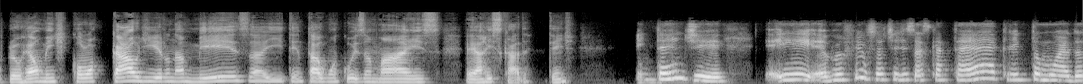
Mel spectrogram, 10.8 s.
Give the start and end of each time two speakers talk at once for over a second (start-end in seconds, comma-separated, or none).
none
